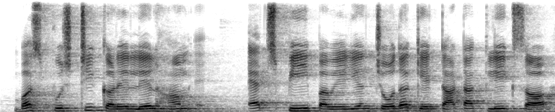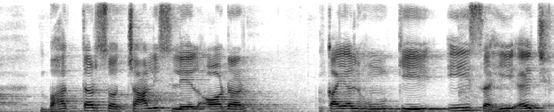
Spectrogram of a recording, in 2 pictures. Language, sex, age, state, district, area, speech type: Maithili, male, 18-30, Bihar, Madhubani, rural, read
